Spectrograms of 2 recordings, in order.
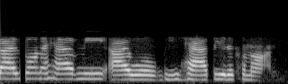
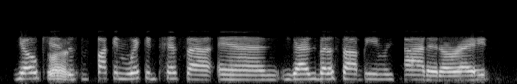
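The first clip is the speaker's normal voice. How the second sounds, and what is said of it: Massachusetts accent. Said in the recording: “I don't hear a Massachusetts accent ... You want to hear it real quick?”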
